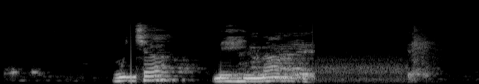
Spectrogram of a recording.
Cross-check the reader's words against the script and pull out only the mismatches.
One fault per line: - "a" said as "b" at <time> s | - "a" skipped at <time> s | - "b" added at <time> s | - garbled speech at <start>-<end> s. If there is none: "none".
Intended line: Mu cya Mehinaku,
none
